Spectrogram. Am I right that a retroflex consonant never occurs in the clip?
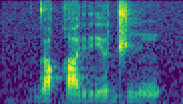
yes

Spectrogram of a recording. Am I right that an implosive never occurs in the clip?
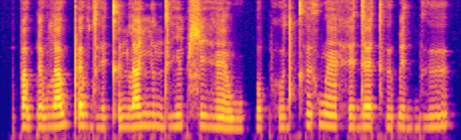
no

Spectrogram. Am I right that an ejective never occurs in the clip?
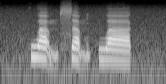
yes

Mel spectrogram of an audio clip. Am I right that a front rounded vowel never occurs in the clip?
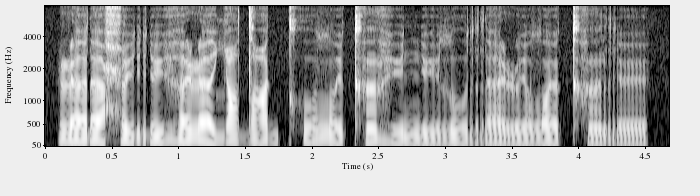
no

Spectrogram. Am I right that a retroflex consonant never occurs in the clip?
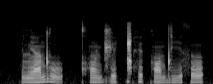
yes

